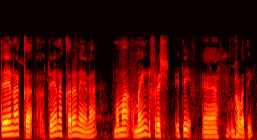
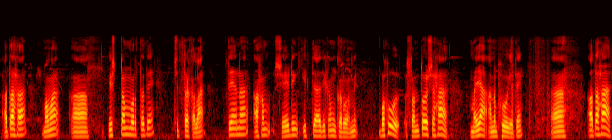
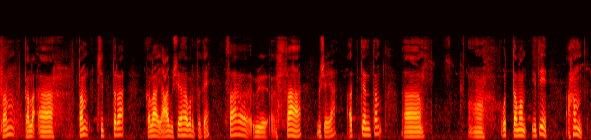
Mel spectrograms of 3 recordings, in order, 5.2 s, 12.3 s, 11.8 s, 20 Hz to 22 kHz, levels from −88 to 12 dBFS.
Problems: constant background noise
